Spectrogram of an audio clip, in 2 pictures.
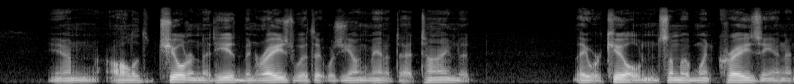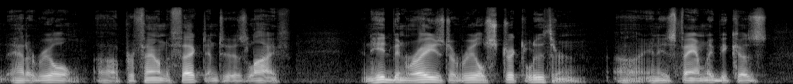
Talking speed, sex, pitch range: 195 wpm, male, 95-105 Hz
